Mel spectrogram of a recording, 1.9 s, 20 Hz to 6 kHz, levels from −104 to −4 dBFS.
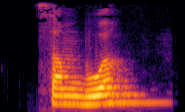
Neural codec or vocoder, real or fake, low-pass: none; real; 5.4 kHz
